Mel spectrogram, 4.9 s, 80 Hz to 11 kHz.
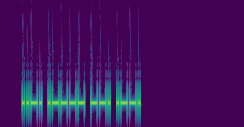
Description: Morse code, heard as a keyed tone, about 28 wpm, 700 Hz. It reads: F1GP
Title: DXCC-100 Call Signs - 4 Characters - Repeated 3x - 28wpm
